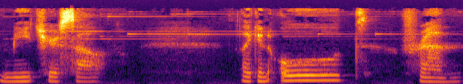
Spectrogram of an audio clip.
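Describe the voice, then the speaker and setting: Speaking at a very slow pace, a woman with a medium-pitched, somewhat breathy voice keeps a gentle, calm tone and monotone, flat intonation. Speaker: yoga nidra guide. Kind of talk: guided meditation, yoga nidra. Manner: slow, gentle, calm.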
